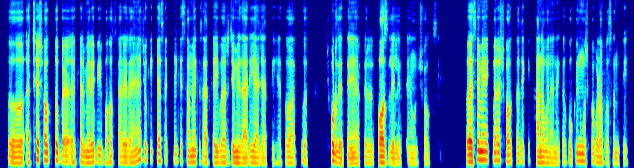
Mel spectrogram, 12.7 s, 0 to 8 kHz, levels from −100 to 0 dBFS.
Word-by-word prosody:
तो 100 -1 +2
अच्छे 155 +10 +2
शौक 145 -2 +2
तो 145 - +4
ब 100 -5 -1
ख़ैर 115 - -2
मेरे 105 +2 +2
भी 115 0 -4
बहुत 110 +1 -6
सारे 105 0 -2
रहे 100 0 -2
हैं, 155 - +2
जो 145 -3 -5
कि 150 - -10
कह 130 -3 -2
सकते 125 -1 -12
हैं - - -6
कि 130 - -6
समय 110 -2 -1
के 120 - -22
साथ 105 -1 -2
कई 100 -1 0
बार 100 -1 -3
ज़िम्मेदारी 100 0 +1
आ 95 - +1
जाती 95 -2 -8
है, 105 +1 -16
तो 100 0 -6
आप 95 0 -4 0.6
छोड़ 145 -4 +5
देते 90 -3 -2
हैं 90 - 0
या 90 - -2
फिर 100 -1 -5
पॉज़ 105 -2 +6
ले 95 -1 -1
लेते 90 0 -8
हैं 90 - -7
उन 90 - -9
शौक 90 -1 -12
से। - - -34 0.5
तो 120 - +10
ऐसे 120 +7 +7
में 155 0 +9
एक 150 - +1
मेरा 140 0 +2
शौक 120 -3 -2
था, - - -3
देखिए, 120 +1 -12
खाना 105 -1 +2
बनाने 95 -2 -5
का। 105 - -13
कुकिंग 115 +5 -3
मुझको 130 +1 -4
बड़ा 105 -3 -2
पसंद 90 -1 -9
थी। - - -11
105 Hz, 270 wpm, -23 LUFS, 95-120 Hz, 0.6 s, तो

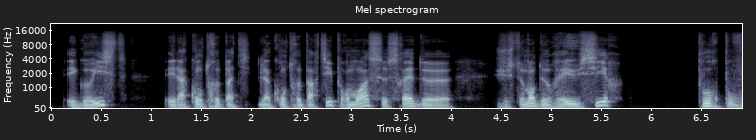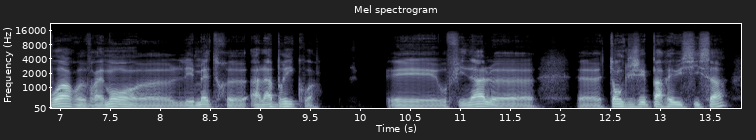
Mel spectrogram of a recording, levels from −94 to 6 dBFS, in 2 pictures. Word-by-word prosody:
égoïste 90 +1 0 0.4
et - - +1
la - - +2
contrepati - - -1
la - - +1
contrepartie - - -2
pour 100 - -3
moi, 120 +8 +6
ce 90 - -4
serait 115 +7 +3
de, 85 -5 0 0.4
justement 95 +10 +1
de 100 - -1
réussir 110 - +1 0.7
pour 125 0 +2
pouvoir, 100 +1 +3
heu, - - +1
vraiment, 90 +3 +1
heu, 75 -1 -5
les 80 +2 -4
mettre, 100 -2 -2
heu, 75 -2 -4
à 90 - -1
l'abri, 105 +2 +1
quoi - - -10 0.7
et 85 -2 -3
au 80 - -6
final, 100 +5 +2
heu 80 -3 -2 0.4
heu, 75 +1 -5
tant 115 -1 +4
que 90 - -4
j'ai 100 +3 0
pas - - +4
réussi 100 -3 -1
ça, 110 - 0
90 Hz, 155 wpm, -23 LUFS, 80-110 Hz, 0.7 s, moi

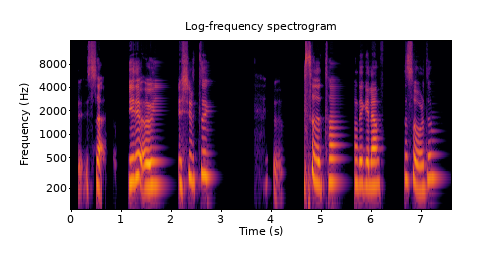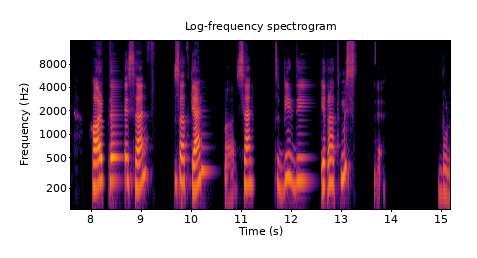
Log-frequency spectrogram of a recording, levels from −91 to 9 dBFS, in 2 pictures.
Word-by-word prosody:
Iıı, - - -16
sa - - 0 0.5
beni 255 +4 +4
öyle 225 +2 +4 0.3
şaşırttın. 280 +5 -3 1.8
Sana 225 - +1
tam 240 0 -3 0.2
da 225 - +3
gelen 220 0 +3 0.5
soruyu 260 - -4
sordum. 265 +4 -3 0.5
Harbiden 250 +3 +5
de 255 - +2
sen 245 +5 +1 0.5
fırsat 240 0 -1
gel 210 +8 +5 0.7
sen 225 +3 -1 0.4
fırsatı 225 -6 -12
bildiğin 250 -1 -6
yaratmışsın 235 - -3 0.4
de. - - -15 1.2
Burd 175 -2 -13
240 Hz, 85 wpm, -20 LUFS, 220-255 Hz, 1.8 s, Harbiden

